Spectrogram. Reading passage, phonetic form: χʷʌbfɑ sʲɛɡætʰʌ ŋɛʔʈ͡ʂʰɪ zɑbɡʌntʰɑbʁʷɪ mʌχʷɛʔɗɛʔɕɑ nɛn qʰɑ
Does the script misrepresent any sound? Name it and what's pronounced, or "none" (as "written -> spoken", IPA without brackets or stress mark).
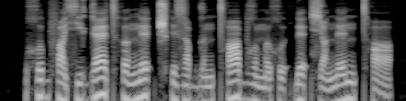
qʰ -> tʰ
